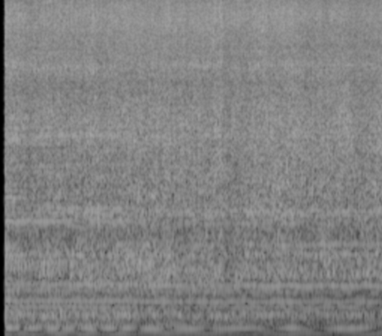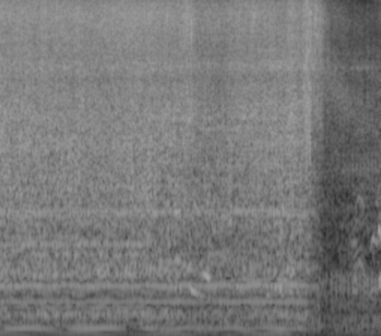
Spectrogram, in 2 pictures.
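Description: Ryobi string trimmers running at speed with their line heads down inside plastic buckets, the spinning line thrashing and spraying inside the bucket in a loud, steady noise. It cuts off about nine seconds in.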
